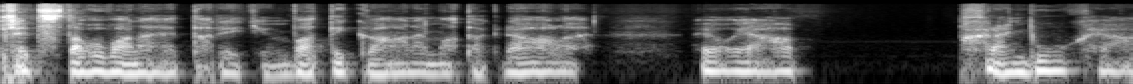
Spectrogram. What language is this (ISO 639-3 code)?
ces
